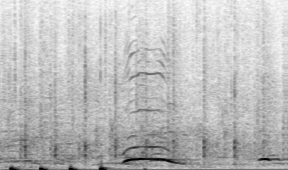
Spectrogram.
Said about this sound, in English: Come on, won't you clap your hands for the gift of the Holy Ghost right now?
